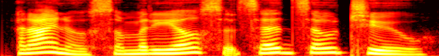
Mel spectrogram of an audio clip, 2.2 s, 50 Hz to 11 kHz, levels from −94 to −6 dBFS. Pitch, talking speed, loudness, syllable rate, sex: 220 Hz, 245 wpm, -15 LUFS, 6.4 syllables/s, female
